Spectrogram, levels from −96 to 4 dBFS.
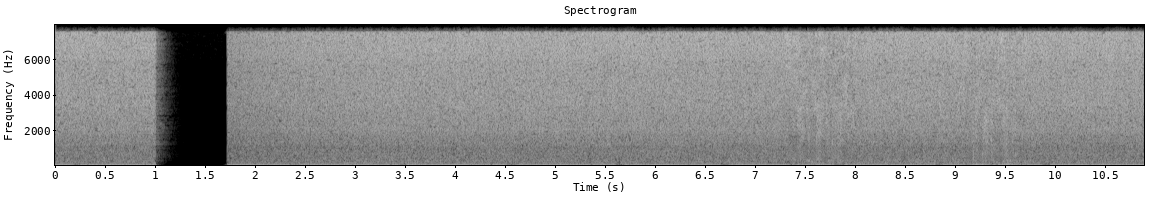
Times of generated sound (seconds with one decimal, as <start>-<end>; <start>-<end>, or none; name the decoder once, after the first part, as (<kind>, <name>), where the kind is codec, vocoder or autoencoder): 7.3-8.0 (codec, HILCodec); 9.1-9.7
